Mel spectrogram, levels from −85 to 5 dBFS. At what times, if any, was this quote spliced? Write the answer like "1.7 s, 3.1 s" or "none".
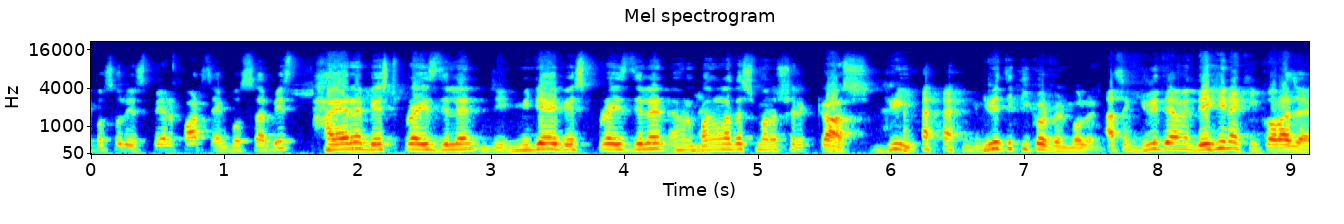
1.6 s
